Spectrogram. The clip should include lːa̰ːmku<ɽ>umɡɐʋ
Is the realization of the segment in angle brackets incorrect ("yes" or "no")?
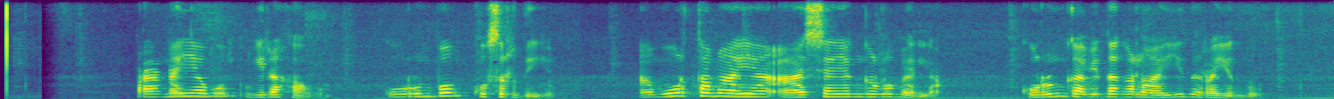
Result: yes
